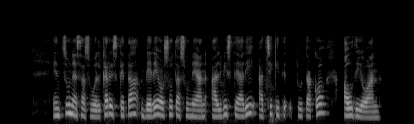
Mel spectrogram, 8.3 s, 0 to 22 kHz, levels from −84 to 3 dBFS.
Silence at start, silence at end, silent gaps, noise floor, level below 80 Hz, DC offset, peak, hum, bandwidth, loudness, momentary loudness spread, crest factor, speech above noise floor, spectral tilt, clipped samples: 1.05 s; 0.7 s; none; under -90 dBFS; -84 dBFS; under 0.1%; -22 dBFS; none; 8 kHz; -39 LUFS; 9 LU; 18 dB; over 51 dB; -4 dB/octave; under 0.1%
